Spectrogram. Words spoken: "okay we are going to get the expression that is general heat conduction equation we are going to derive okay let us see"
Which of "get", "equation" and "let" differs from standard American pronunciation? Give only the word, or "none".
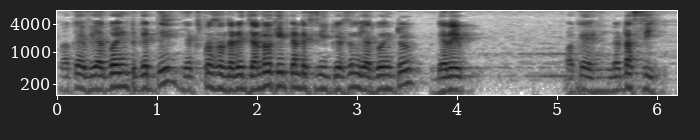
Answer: equation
